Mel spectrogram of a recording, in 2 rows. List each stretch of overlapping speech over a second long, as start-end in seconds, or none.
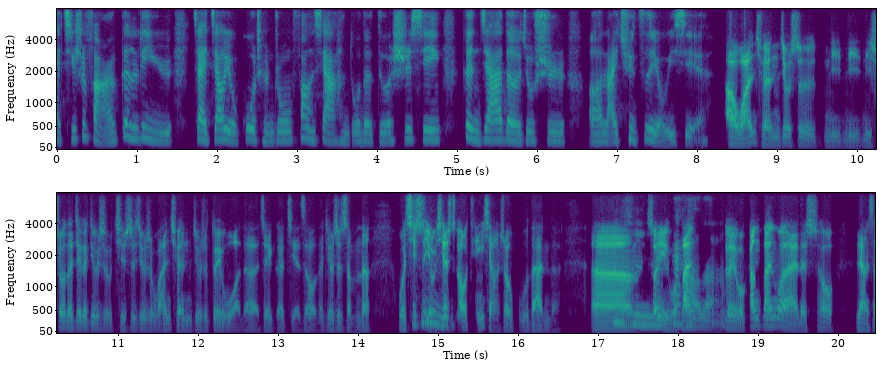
17.1-18.6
